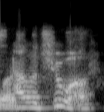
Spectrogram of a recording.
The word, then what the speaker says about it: Alachua: like Ela ala ala you have to say it like ala that's right the city is Alachua isn't one like Alachua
